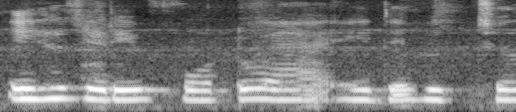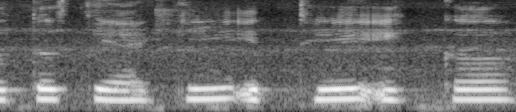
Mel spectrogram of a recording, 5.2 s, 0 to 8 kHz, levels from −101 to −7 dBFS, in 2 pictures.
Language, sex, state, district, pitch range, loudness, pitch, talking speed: Punjabi, female, Punjab, Pathankot, 230-240 Hz, -18 LUFS, 230 Hz, 130 wpm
